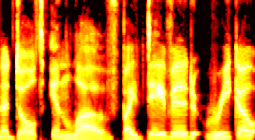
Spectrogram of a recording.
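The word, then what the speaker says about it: Richo: in Love by David Rico. R I C H O is how I'm assuming it's pronounced.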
